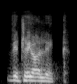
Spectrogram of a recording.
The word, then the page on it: vitriolic: Indian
